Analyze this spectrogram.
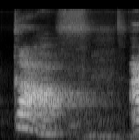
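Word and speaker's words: calf: एंटीलो इसके बेबी को हम क्या कहते हैं काफ एंटीलो की स्पेलिंग होती है ए एन टी ई एल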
